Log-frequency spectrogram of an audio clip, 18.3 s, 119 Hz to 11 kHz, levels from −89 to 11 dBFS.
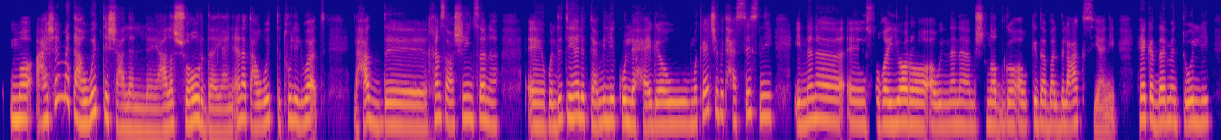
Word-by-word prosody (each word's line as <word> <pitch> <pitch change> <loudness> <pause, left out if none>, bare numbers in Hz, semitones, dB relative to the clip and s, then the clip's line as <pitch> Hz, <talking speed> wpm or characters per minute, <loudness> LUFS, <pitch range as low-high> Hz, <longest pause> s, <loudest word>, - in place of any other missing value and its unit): ما 240 0 +4
عشان 240 - 0
ما - - +1
اتعوّدتش 245 - +2
على 180 0 -3
ال 170 -1 -5 0.2
على 175 +3 -1
الشعور 210 +3 +4
ده 175 -3 -4
يعني 165 +2 -5
أنا 240 +2 +3
اتعودت 215 0 -1
طول 235 +3 -2
الوقت 220 +2 +1 0.4
لحد 205 -4 -1 0.6
25 240 +1 -1
سنة 225 -4 -1 0.4
آآ، 195 0 0
والدتي 230 +6 -1
هي 245 +1 +5
اللي 250 -1 +4
بتعمل 220 -1 -2
لي 225 0 +4
كُلّ 220 -1 +3
حاجة 200 0 0
وما 205 +1 0
كانتش 290 +7 -1
بتحسسني 255 0 -3 0.3
إن 200 +2 0
أنا 235 +2 +1 0.4
آآ، 205 -1 -2
صغيرة 205 0 +3
أو 190 0 0
إن 190 0 -5
أنا 200 -1 -3
مش 190 +2 -8
ناضجة 195 0 -2
أو 190 -1 -2
كده 200 0 -1
بل 190 0 -3
بالعكس، 200 +3 -5
يعني 85 -1 -7 0.3
هي 235 0 +4
كانت 230 -4 0
دايمًا 220 +1 +3
تقول 215 0 +1
لي 215 +1 -3
210 Hz, 155 wpm, -22 LUFS, 195-235 Hz, 0.6 s, هي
